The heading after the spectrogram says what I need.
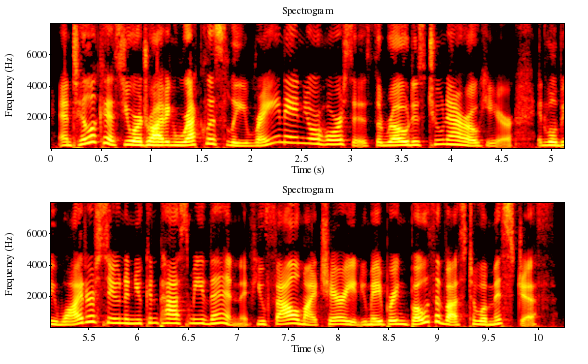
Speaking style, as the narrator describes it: was afraid and shouted out

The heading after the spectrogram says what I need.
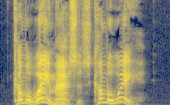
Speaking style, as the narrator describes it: cried, his eyes starting from his head

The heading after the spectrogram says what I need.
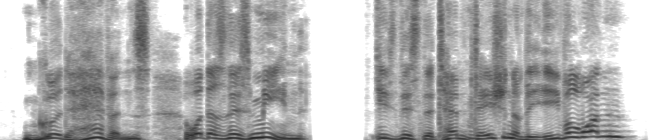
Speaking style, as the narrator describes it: cried Occam

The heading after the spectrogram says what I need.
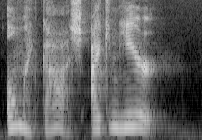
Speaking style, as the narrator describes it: suddenly Anya heard Maisie exclaim

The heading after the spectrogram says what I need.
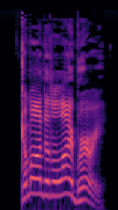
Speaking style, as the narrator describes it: shouted Larry

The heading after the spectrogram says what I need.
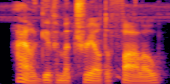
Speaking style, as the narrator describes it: muttered Rainsford

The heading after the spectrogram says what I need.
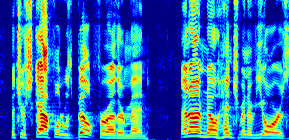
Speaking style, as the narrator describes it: cried

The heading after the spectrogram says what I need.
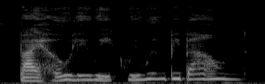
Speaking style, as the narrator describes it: Charles murmured

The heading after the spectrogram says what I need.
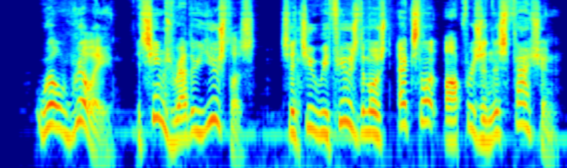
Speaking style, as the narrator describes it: said she sharply

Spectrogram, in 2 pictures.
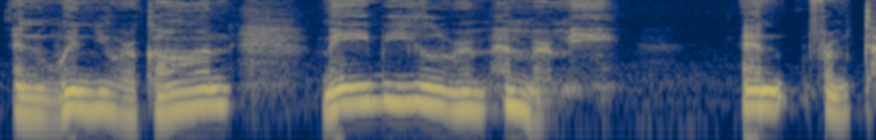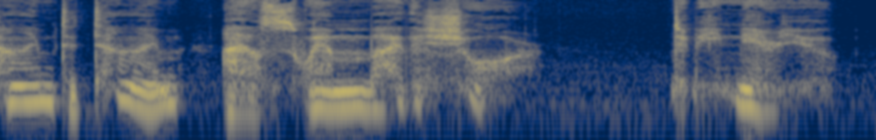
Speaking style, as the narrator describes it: he whispered

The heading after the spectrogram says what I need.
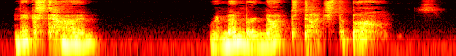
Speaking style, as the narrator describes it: She whispered

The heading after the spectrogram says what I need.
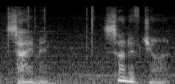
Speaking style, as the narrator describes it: he said gently

